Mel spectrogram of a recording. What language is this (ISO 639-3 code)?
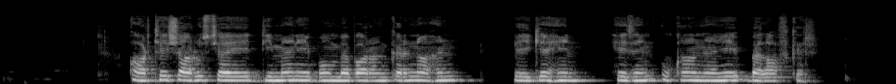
kur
